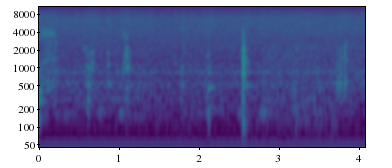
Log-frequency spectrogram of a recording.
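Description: Handling sounds from the plastic case of a Plessey PDRM 82 survey meter being turned in the hands: a few faint clicks and one sharp click about two and a half seconds in, over low room hiss.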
